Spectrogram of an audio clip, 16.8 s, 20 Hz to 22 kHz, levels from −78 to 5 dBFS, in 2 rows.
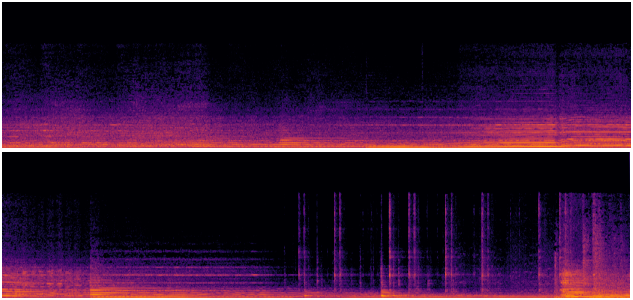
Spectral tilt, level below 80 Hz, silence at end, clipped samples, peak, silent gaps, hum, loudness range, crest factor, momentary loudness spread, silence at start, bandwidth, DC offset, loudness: -5.5 dB/octave; -34 dBFS; 0 s; under 0.1%; -4 dBFS; none; none; 8 LU; 18 dB; 12 LU; 0 s; 16 kHz; under 0.1%; -23 LUFS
